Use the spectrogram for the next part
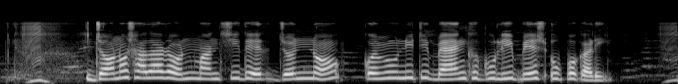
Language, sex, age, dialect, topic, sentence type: Bengali, female, 18-24, Rajbangshi, banking, statement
